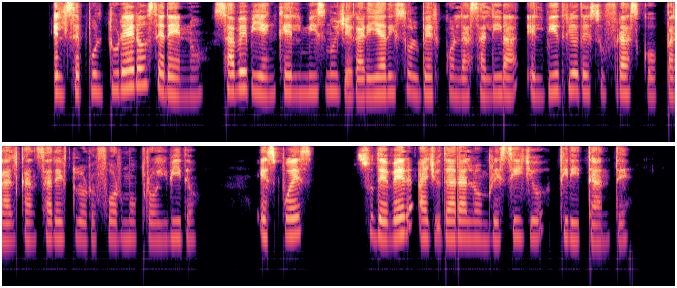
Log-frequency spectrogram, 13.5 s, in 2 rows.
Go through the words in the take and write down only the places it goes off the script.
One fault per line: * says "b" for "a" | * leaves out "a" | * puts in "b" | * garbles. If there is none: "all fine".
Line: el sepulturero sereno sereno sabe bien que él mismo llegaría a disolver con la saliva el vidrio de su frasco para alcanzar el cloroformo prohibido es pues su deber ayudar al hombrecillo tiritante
* leaves out "sereno"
